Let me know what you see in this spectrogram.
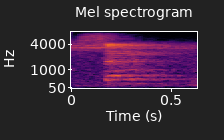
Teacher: शंख बोलते समय हमारे नाक से हवा बाहर आ रही है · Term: अनुस्वार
